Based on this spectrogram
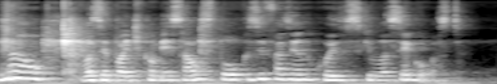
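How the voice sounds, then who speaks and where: Over noticeable background noise and audible room echo, a woman speaks at a fairly high pitch and a moderate pace. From Brazil, Minas Gerais. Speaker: French teacher. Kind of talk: online lesson / tutorial. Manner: animated.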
